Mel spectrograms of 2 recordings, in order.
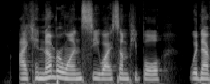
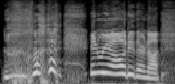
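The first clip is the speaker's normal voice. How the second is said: high laughing repeat of in reality; 9 semitones higher, 6 dB louder, much slower than usual. Real, not acted. Admitting nobody's waiting on her, laughing. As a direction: laugh it out, much higher at first.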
